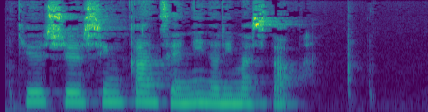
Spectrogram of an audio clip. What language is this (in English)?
Japanese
